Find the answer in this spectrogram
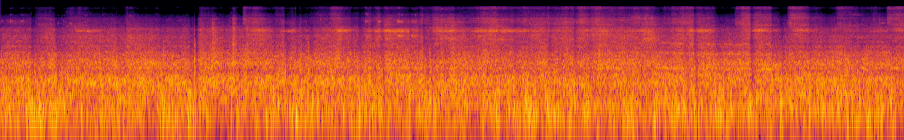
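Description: Passenger train heard from inside a coach while climbing a steep ghat gradient: steady wheel and rail running noise with occasional rail-joint clicks. A faint high-pitched wheel squeal comes and goes through it.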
